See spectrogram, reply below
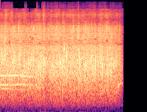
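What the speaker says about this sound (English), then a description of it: "Have a round of applause for them." A burst of applause and cheering from an audience at a live sports-picks show, loud and dense for a couple of seconds before cutting off abruptly.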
